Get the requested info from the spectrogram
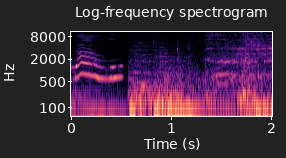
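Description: A cartoon cat's voice meowing in a high gliding pitch over background music, breaking off about half a second in; the music with a steady bass line carries on.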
